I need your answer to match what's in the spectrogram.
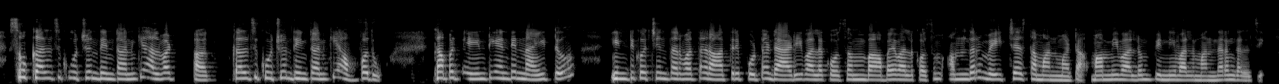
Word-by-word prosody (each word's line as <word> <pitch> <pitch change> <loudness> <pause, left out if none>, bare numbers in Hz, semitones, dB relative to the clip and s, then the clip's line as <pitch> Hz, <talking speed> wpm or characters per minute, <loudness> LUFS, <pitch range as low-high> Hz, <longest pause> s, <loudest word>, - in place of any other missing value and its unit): So, 330 - +4 0.2
కలిసి 285 0 +1
కూర్చొని 290 -1 -2
తినటానికి 250 +3 +1
అలవాట్ 270 0 +1 0.2
ఆహ్, 205 0 -1 0.3
కలిసి 280 +2 +1
కూర్చొని 290 -1 -1
తినటానికి 255 +1 +1
అవ్వదు. 220 +2 -1 0.6
కాబట్టి 290 -2 +3
ఏంటి 255 +3 -1
అంటే 280 +2 0
నైటు 235 +4 +1 0.5
ఇంటికొచ్చిన 275 +1 0
తర్వాత 250 0 +1
రాత్రి 225 +3 +1
పూట 240 -1 -1
డ్యాడీ 220 +1 +3
వాళ్ళ 220 -1 +2
కోసం, 215 +1 -1 0.2
బాబాయి 215 +1 +2
వాళ్ళ 215 -1 +1
కోసం 215 +5 -2 0.2
అందరం 270 +6 0
వెయిట్ 235 -1 -1
చేస్తామనమాట. 210 -7 0 0.2
మమ్మీ 215 +2 +2
వాళ్ళం, 215 +1 0
పిన్ని 210 -1 0
వాళ్ళం 200 -1 0
అందరం 205 +3 -1
గలిసి. 185 - -7
245 Hz, 155 wpm, -24 LUFS, 215-270 Hz, 0.6 s, So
